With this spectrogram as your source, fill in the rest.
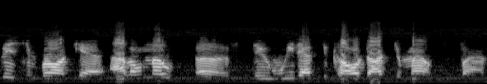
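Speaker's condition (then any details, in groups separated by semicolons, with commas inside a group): Cerebral palsy; bedbound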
